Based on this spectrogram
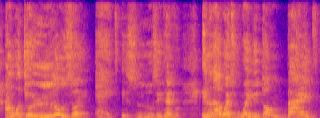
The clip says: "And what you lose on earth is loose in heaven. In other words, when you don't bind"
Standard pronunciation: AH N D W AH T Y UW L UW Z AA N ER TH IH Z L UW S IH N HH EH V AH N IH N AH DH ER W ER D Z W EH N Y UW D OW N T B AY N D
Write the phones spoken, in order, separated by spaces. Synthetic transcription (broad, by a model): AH N W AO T Y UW L UW Z AA N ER T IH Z L UW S IH N HH EH V AH N IH N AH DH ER W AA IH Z W EH N Y UW D OW N T B AY N D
